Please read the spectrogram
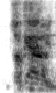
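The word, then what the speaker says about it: Ōkami: How you say it? – It's weird how you pronounce it. It started with Okami. Okami. – There you go.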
